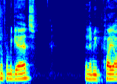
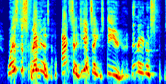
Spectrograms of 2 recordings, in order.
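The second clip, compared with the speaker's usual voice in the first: worked up; 11 semitones higher, 4 dB louder than usual. Real, not acted. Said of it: "I'm getting really worked up".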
